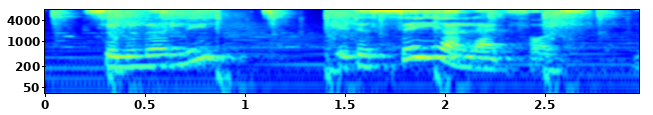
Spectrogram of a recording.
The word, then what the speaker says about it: Seljalandsfoss: For example, J is pronounced as Y. So it's Reykjavik, it's not Reykjavik. Similarly, it is Seljalandsfoss, not Seljalandsfoss.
